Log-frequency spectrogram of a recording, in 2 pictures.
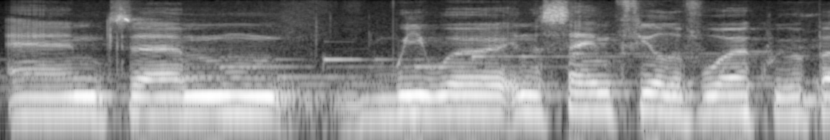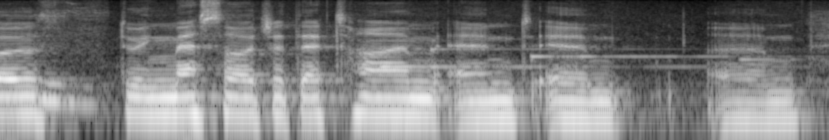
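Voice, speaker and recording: A man, speaking in an interview about his work as a therapist, pausing often with fillers. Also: medium pitch, level tone. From South Africa. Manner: hesitant, with many fillers. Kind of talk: reflective interview. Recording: music bed underneath.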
